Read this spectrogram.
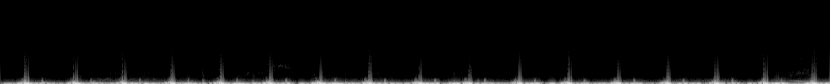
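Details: Male heartbeat in an ASMR recording: a regular, deep thumping at about 120 beats a minute, fast but steady; fast heartbeat.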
